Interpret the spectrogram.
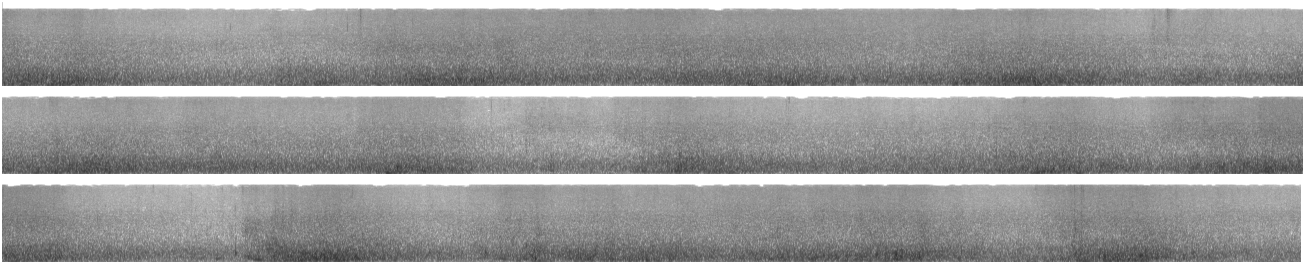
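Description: Ocean waves breaking and washing, the noise swelling and falling in surges every two to three seconds.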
